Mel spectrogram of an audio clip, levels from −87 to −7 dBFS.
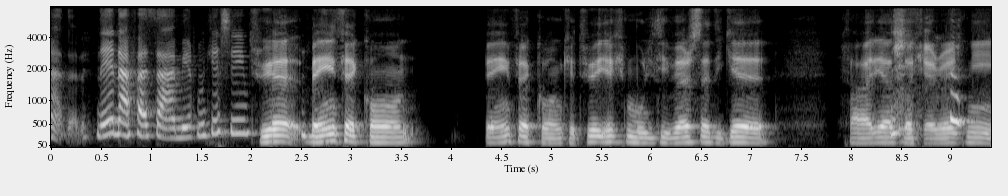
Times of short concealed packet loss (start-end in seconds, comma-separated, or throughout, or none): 2.20-2.23, 8.71-8.75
